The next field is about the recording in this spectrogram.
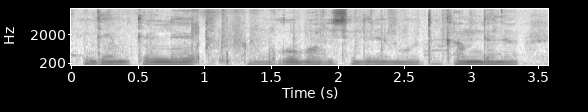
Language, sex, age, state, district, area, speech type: Odia, male, 18-30, Odisha, Malkangiri, urban, spontaneous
